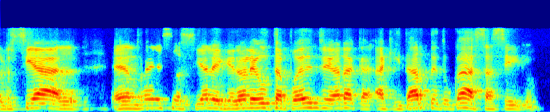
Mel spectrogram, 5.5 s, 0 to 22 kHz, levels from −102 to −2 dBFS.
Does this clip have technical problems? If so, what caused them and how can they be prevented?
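No, nothing stood out on listening to this speech clip.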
